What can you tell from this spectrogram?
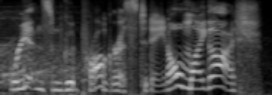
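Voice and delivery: ordinary delivery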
